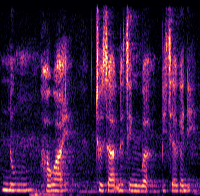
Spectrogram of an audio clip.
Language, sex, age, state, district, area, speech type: Manipuri, female, 30-45, Manipur, Thoubal, rural, spontaneous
